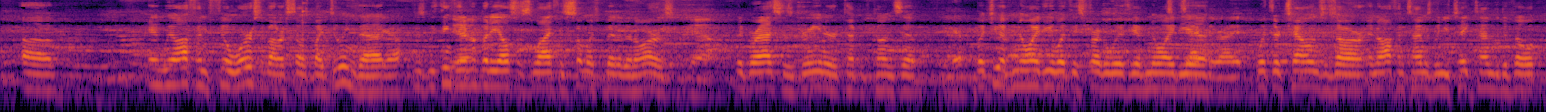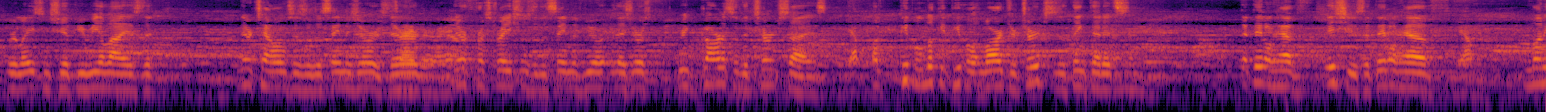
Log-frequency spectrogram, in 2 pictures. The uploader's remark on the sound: This podcast was recorded over a lunch with two other Worship Pastors.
